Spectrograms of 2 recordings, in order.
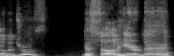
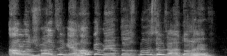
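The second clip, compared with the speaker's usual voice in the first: high, whiny voice with a laugh. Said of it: "It's like you're telling me".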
